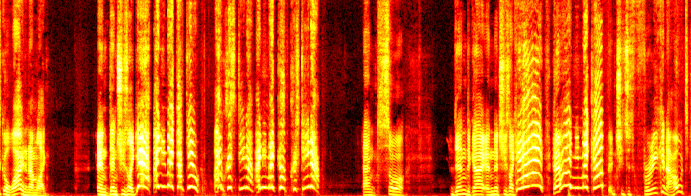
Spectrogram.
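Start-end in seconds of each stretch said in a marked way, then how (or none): 2.7-6.4 much higher, whiny put-on Karen; mock Karen voice. Karen demanding her cup. 10.3-12.2 much higher, whiny put-on Karen; mock Karen voice. Karen freaking out at the counter.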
